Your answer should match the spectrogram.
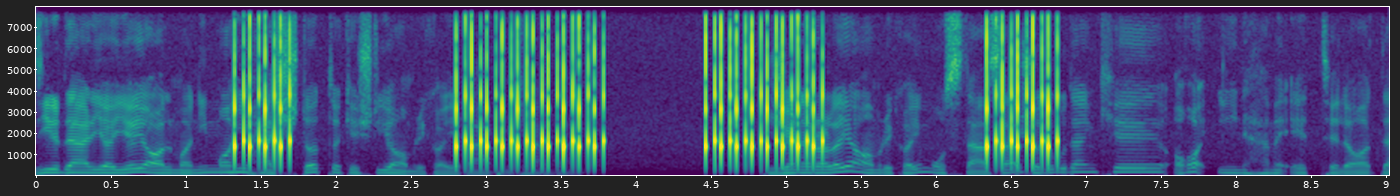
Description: Pulse dialling, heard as clicks on a phone line, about 10 pulses a second, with speech in Persian. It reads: 4 0 8 5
